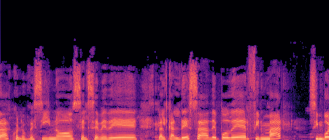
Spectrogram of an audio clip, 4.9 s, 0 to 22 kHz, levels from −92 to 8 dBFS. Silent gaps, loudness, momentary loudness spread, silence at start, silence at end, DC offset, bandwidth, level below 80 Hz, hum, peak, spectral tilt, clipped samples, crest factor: none; -14 LUFS; 6 LU; 0 s; 0 s; under 0.1%; 15 kHz; -58 dBFS; none; 0 dBFS; -2.5 dB/octave; under 0.1%; 14 dB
